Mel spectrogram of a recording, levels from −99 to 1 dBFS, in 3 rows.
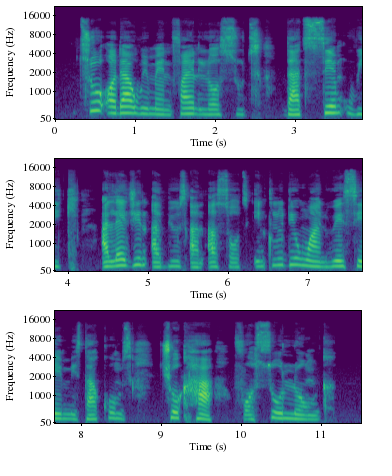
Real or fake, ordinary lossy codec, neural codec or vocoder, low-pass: real; none; none; 14.4 kHz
